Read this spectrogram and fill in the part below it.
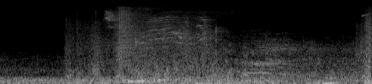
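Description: Bubbles gurgle underwater.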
